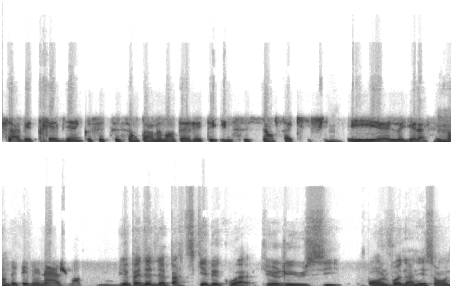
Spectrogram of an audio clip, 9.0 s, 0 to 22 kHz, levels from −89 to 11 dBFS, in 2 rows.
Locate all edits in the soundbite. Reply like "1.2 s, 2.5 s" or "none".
3.4 s, 5.3 s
